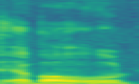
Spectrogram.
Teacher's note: in the word about, the first A is a schwa sound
